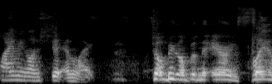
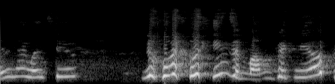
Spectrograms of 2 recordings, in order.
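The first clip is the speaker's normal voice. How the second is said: laughing; 10 semitones higher than usual. Real, not acted. Laughing while telling story.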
